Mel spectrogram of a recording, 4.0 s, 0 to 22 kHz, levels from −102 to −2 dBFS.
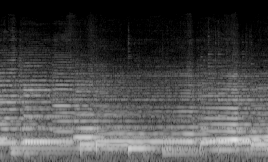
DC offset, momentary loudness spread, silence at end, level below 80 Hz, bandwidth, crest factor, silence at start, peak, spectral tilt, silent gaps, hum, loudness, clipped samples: under 0.1%; 8 LU; 0 s; -64 dBFS; 6.6 kHz; 14 dB; 0 s; -14 dBFS; -7.5 dB/octave; none; none; -29 LUFS; under 0.1%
